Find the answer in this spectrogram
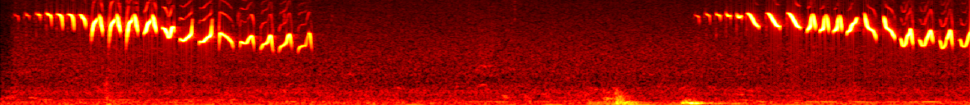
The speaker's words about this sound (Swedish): Alltså, är inte alla fåglar väldigt lika? De är ganska lika. De kvittrar ju allihopa.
